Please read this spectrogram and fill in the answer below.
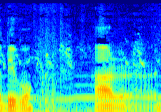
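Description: Tiger chicken hens clucking in a coop, mixed with a man's voice.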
